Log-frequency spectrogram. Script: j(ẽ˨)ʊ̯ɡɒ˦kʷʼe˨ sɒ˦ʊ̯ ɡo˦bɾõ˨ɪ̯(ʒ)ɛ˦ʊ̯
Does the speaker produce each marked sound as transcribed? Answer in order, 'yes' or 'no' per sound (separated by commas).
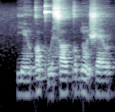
yes, no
